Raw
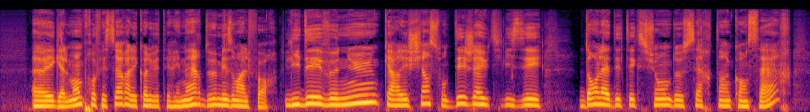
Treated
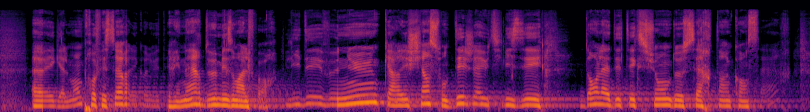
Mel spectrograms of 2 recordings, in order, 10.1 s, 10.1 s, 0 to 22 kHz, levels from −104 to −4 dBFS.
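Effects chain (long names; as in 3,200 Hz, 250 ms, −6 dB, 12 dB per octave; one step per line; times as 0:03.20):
reversed playback
downward compressor 5 to 1, threshold −32 dBFS, peak gain reduction 17 dB
reversed playback
sample-and-hold tremolo 1.9 Hz, depth 95%
delay with a low-pass on its return 88 ms, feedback 79%, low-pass 800 Hz, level −18 dB
level −2 dB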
